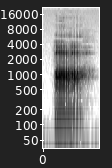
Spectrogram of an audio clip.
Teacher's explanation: We've got the low unrounded vowel, which is ah.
